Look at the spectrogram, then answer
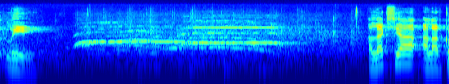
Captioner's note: cheering and applause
